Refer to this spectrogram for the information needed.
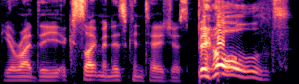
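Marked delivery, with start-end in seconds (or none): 1.9-2.9 booming high proclamation, drawn out; theatrical announcer. Acted. Streamer hails a new subscriber like a herald, booming. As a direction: announce each gift like a herald.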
